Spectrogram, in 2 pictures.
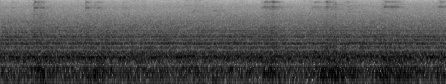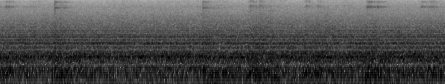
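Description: Train wheels click rhythmically over rail joints.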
